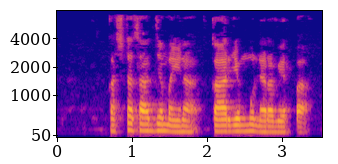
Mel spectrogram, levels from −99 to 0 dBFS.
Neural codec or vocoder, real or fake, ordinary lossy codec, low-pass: none; real; MP3, 48 kbps; 7.2 kHz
